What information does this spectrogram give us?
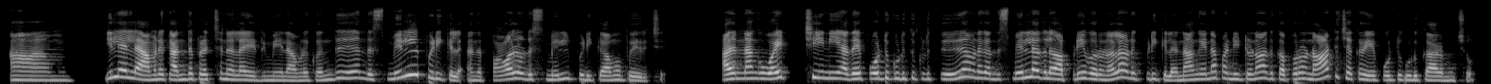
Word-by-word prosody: ஆம். 200 -1 -1 0.5
இல்ல, 350 - +3
இல்ல. 270 - +4
அவனுக்கு 230 +1 0
அந்த 230 +3 -1
பிரச்சனலாம் 230 -3 0
எதுமே 190 +1 -5
இல்ல. 185 -1 -2
அவனுக்கு 185 +1 -5
வந்து 235 +8 -3 0.2
அந்த 240 -4 -2
ஸ்மெல் 285 - +2 0.2
பிடிக்கல. 235 -10 -2
அந்த 190 -1 -4
பாலோட 240 +4 +1
ஸ்மெல் 220 +3 -3
பிடிக்காம 205 -1 -2
போய்ருச்சு. 175 -2 -5 0.6
அத 240 - +9 0.2
நாங்க 275 -1 +3
வைட் 285 +1 +4 0.2
சீனி 300 -4 0
அதே 255 +1 +5
போட்டு 265 +2 +2
குடுத்து, 270 0 -3
குடுத்து 245 -1 -4 0.2
அவனுக்கு 290 -5 -1
அந்த 240 0 -5
ஸ்மெல் 280 +6 +2
அதுல 285 -5 0
அப்டியே 250 +5 -3
வருனால 235 +6 +2
அவனுக்கு 265 -4 -4
பிடிக்கல. 220 -6 -3
நாங்க 220 +3 0
என்ன 295 +3 -1
பண்ணிட்டோனா 245 +1 0
அதுக்கு 245 -3 -1
அப்பறம் 250 +1 -1
நாட்டு 360 +1 +2
சர்க்கரய 235 -5 -1
போட்டு 200 +2 -4
குடுக்க 200 -1 -2
ஆரம்பிச்சோம். 185 -1 -6
240 Hz, 175 wpm, -24 LUFS, 210-270 Hz, 0.6 s, அத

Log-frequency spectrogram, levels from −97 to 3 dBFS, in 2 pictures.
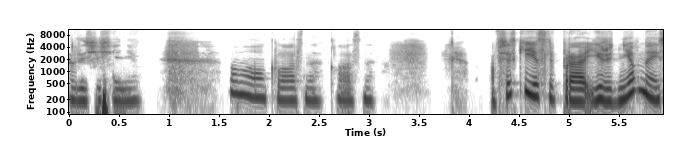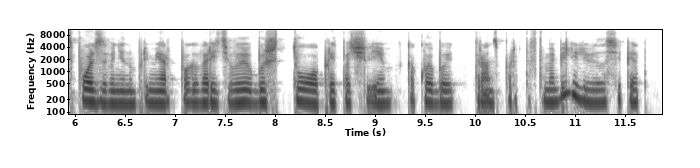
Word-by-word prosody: за 195 -2 -2
ощущениями. 190 0 0 0.9
О 260 -6 0
классно, 195 -2 -6
классно. 195 -1 -8 1.2
А - - 0
все-таки, 285 +3 +4
если 245 -2 +4
про 195 -3 +6
ежедневное 210 - +5
использование, 175 -4 +1
например, 165 0 -2
поговорить, 170 0 -3
вы 175 +1 0
бы 175 +1 -1
что 175 -1 -1
предпочли? 165 0 -2
Какой 175 -1 -4
бы 165 0 -4 0.2
транспорт- 195 +4 -6
автомобиль 190 +9 -3
или 205 -6 -1
велосипед? 175 0 -5
190 Hz, 115 wpm, -26 LUFS, 170-205 Hz, 1.2 s, про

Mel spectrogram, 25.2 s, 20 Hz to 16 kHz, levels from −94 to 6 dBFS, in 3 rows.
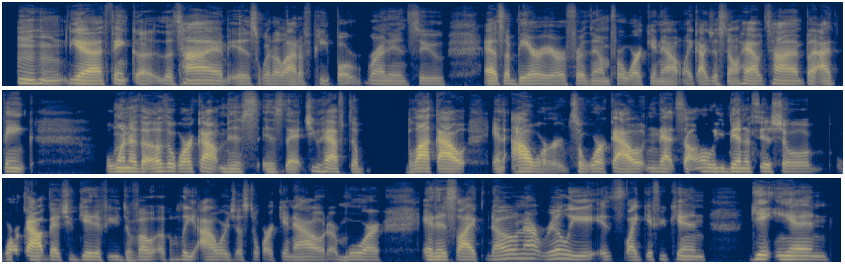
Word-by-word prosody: Mhm, 150 -5 -2
yeah, 140 -3 +7
I 135 - +2
think, 145 -1 -1
uh, - - -3
the 140 -2 -8
time 140 -1 +3
is 125 -1 -5
what 130 0 -10
a 125 - -4
lot 125 0 -1
of - - -12
people 70 +1 -9
run 135 -1 -4
into 125 -1 -9 0.4
as 130 +3 +2
a 135 - -1
barrier 130 -1 -2
for 130 +1 -6
them 125 -1 -7
for 135 +2 -8
working 125 0 -5
out, 120 0 -3
like, - - -9
I 115 +1 0
just 135 -1 -7
don't 120 -1 -3
have 125 +1 +1
time, 135 -3 +1
but 135 +1 0
I 130 - +2
think 150 -3 -2 0.7
one 150 +3 +3
of 145 - +3
the 145 - +4
other 160 +1 +3
workout 145 0 +4
myths 135 -1 -4
is 125 +2 -7
that 115 - -1
you 155 -3 -9
have 130 -4 +4
to 135 -3 -7 0.4
block 140 +1 +7
out 130 -1 +8 0.2
an - - -3
hour 140 -2 +4
to - - -1
workout, 135 -2 +3
and 145 -1 -8
that's 135 -1 +1
the - - +2
only 150 -2 -3
beneficial 140 -1 0 0.2
workout 145 0 +4
that 135 -1 -1
you 140 - -16
get 140 +2 -2
if 135 -3 -6
you 140 0 -10
devote 135 +2 -5
a - - -11
complete 140 0 -8
hour 135 +1 -1
just 125 +1 -7
to - - -12
working 135 -1 -9
out 130 +1 -2
or - - -10
more, 135 0 -5 0.4
and 145 -2 -1
it's 140 +1 -1
like, 135 -1 +2
"No, 160 +6 -2
not 190 -2 -2
really," 160 -1 -1
it's 140 -1 -8
like, 135 -2 -2
if 140 +1 -8
you 150 - -15
can 135 -1 -2 0.4
get 170 +3 +3
in 150 -2 -1
135 Hz, 195 wpm, -25 LUFS, 130-145 Hz, 0.7 s, out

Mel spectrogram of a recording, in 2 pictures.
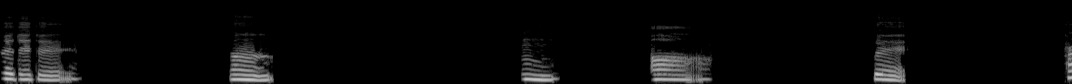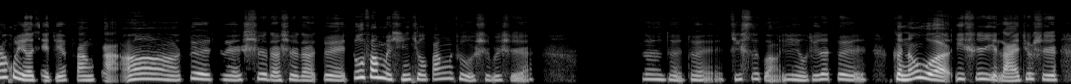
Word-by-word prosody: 对 255 -2 +2
对 230 -1 -2
对。 230 +4 -5 1.5
嗯。 215 -3 +2 2.5
嗯。 225 -1 0 0.9
啊。 225 0 -2 1.6
对。 210 -5 +1 1.6
他 320 +1 +4
会 330 -5 +3
有 205 -2 +6
解 185 -2 -4
决 190 +3 -1
方 200 -1 -1
法。 - - -3
啊， 235 -3 +2
对， 250 -3 +2
对， 210 -3 -4
是 245 +3 -2
的， 195 -2 0
是 205 +1 -2
的， 190 -2 -2
对， 205 -4 -1
多 315 +2 +4
方 330 0 +7
面 270 -6 +4
寻 220 0 -1
求 230 -2 -1
帮 250 +4 -4
助， 210 -8 -2
是 205 +1 -7
不 195 - -4
是？ 210 +2 -6 1.1
对 235 -1 -2
对 215 -2 -3
对， 210 +2 -5
集 230 - -4
思 250 +1 -6
广 - - -6
益。 220 -1 -1
我 190 - -1
觉 215 +2 -3
得 235 0 +1
对， 235 -1 -1 0.2
可 240 - +6
能 235 +8 +6
我 245 -9 +7
一 255 - -1
直 250 0 -1
以 - - +1
来 175 +1 +2
就 255 +6 -2
是， 215 -4 0
225 Hz, 145 characters per minute, -22 LUFS, 205-245 Hz, 2.5 s, 方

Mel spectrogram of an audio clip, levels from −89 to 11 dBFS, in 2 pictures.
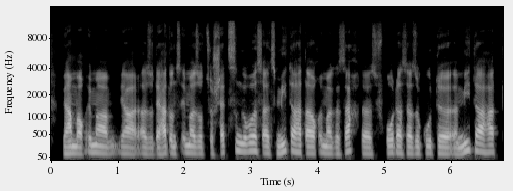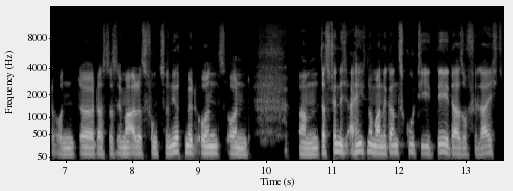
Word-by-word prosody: wir 115 - 0
haben 115 0 +6
auch 110 -2 +3
immer 125 -4 +3 0.2
ja, 115 -3 +2
also, 105 -2 -4
der 105 - +1
hat 120 +1 +4
uns 115 -2 -3
immer 125 -2 +1
so 115 0 -3
zu 110 - -11
schätzen 135 - -2
gewusst 150 +1 +2
als 120 0 0
Mieter, 140 +4 +2
hat 130 -2 0
er 120 - +7
auch 115 - +2
immer 115 -2 0
gesagt, 110 +8 -1
er 110 -1 +2
ist 105 - -7
froh, 125 +1 -2
dass 120 -3 +1
er 115 -1 +3
so 115 +1 -4
gute, 115 -1 +1
äh, 105 - -1
Mieter 145 +2 +2
hat 135 +1 0
und, 105 0 -7
äh, 110 -2 +2
dass 105 -4 -4
das - - -9
immer 110 0 +1
alles 110 -1 -1
funktioniert 120 +6 -2
mit 125 -2 +1
uns. 120 0 0
Und, 105 -3 -1 0.7
ähm, 100 -1 -1
das 120 - 0
finde 145 -3 +2
ich 130 - -12
eigentlich 140 +1 0
noch 145 - 0
mal 120 -2 +3
'ne 120 +1 -2
ganz 130 -1 -2
gute 135 -4 -8
Idee, 120 +4 -1
da 110 -1 +2
so 105 0 -9
vielleicht 115 +3 -5
115 Hz, 245 wpm, -23 LUFS, 110-130 Hz, 0.7 s, er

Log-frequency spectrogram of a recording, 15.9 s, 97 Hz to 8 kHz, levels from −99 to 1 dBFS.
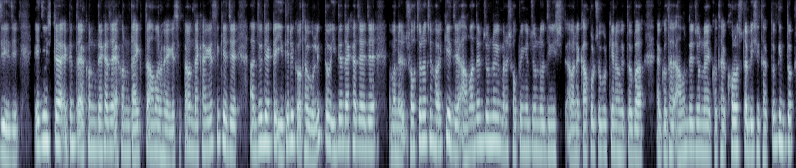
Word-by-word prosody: জি, 150 - +6 0.2
জি। 130 - -1 0.4
এই 170 - +4
জিনিসটা 190 -1 +4 0.2
কিন্তু 185 -1 -1
এখন 175 - -2
দেখা 165 +2 +3
যায়, 165 - +4
এখন 160 -1 -4
দায়িত্ব 140 +1 0
আমার 150 -1 0
হয়ে 135 -1 +1
গেছে। 130 - -4
কারণ 170 - 0
দেখা 150 +2 -1
গেছে 175 +3 -2
কি 190 - +6
যে, 150 - +5 0.3
আ - - -3
যদি 185 +1 +4
একটা 180 0 +1
ঈদেরই 180 +5 +2
কথা 165 - +1
বলি। 140 +9 0
তো - - +1 0.2
ঈদে 170 +1 0
দেখা 170 +1 +2
যায় 165 -1 +4
যে, 165 - +4 0.4
মানে 145 -1 0 0.2
সচরাচর 195 +4 +2
হয় 170 0 +2
কি 210 - +4
যে, 155 - +2 0.2
আমাদের 165 +5 -1
জন্যই 185 0 +2
মানে 160 0 -3
শপিং 155 +1 -4
এর 155 - -7
জন্য 155 0 -3 0.2
জিনিস 150 0 -3
কা - - -12
মানে 135 0 -1
কাপড়-চোপড় 150 +1 -2
কেনা 150 -2 -1
হইতো 140 0 -4
বা 140 - +6 0.4
এক - - -2
কথায় 150 +1 -1
আমাদের 155 +2 -1
জন্য 155 -1 -1
এক - - -11
কথায় 150 +1 -3
খরচটা 160 -1 +4
বেশি 150 +1 0
থাকতো। 140 +3 -6
কিন্তু 180 -2 +1
160 Hz, 215 wpm, -22 LUFS, 150-175 Hz, 0.4 s, জি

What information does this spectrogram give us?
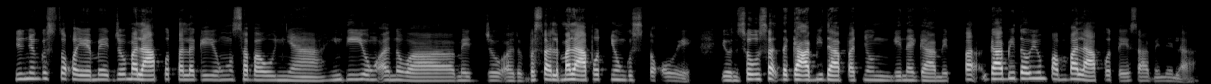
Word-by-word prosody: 'yun 250 +2 -5
'yung 260 - -10
gusto 270 -1 -4
ko, - - -1
eh, 215 -1 -1
medyo 225 +1 -5
malapot 225 -1 +4
talaga 215 -1 -3
'yung 210 0 -9
sabaw 210 -2 -2
niya 180 -3 -6
hindi 220 +4 -7
'yung 220 -1 -6
ano, 205 -1 -5
ah, 175 0 -2
medyo 180 0 -10
ano, 175 -1 -9
basta 205 +4 +1
malapot 230 0 +6
'yung 215 -1 -6
gusto 200 -1 -10
ko, 175 0 -11
eh, 140 - -13 0.3
'yun 190 -1 -5
so 240 +5 0 0.3
gabi 220 0 +7
dapat 205 -2 +3
'yung 200 -2 -9
ginagamit, 185 -3 -5
pa 230 -1 0
gabi 260 +2 +5
daw 270 - +4
'yung 280 - -2
pampalapot, 220 -4 +1
eh, 170 - -10
sabi 175 -3 -10
nila. 160 0 -15
210 Hz, 185 wpm, -21 LUFS, 185-225 Hz, 0.3 s, gabi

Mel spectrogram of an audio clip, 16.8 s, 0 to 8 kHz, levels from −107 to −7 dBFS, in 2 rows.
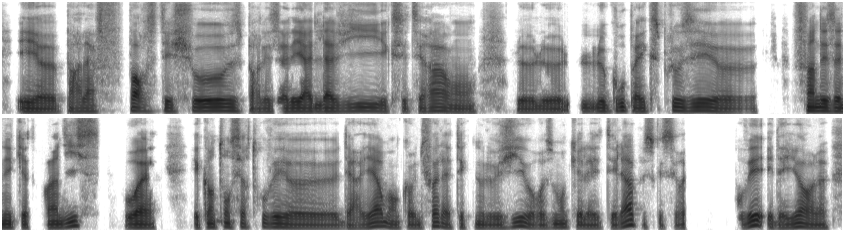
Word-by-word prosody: et, 80 -1 +3
heu, 75 -1 +2
par 75 +3 -4
la 80 -1 -1
force 85 -1 0
des 90 - 0
choses, 95 +2 +3
par 75 - -5
les 75 0 -4
aléas 80 +1 +4
de 80 - -2
la 85 -1 +4
vie 90 +1 -1
et 75 - -6
cetera, 90 +3 -1
on 75 -3 -3 0.4
le 70 -1 -1
le 75 0 -1
le 85 0 -1
groupe 90 +3 -3
a 80 - +3
explosé, 95 +3 +1
heu, 75 -3 -2 0.4
fin 95 - +3
des 90 -2 +4
années 85 -1 +3
90, 80 +10 0 0.2
ouais 80 -1 +5 0.5
et - - 0
quand - - -1
on - - +2
s'est - - +1
retrouvés, 90 -2 -1
heu, 75 -2 -1
derrière, 75 +10 +1
ben, 90 - -1
encore 75 0 -3
une 70 - -5
fois, 110 - 0
la 85 -7 -1
technologie, 75 +8 -3
heureusement 75 0 -2
qu'elle 70 -2 -3
a 70 - -1
été 70 0 -5
là, - - +4
parce - - -1
que - - -10
c'est - - -2
vrai - - -4 0.5
trouvé - - +3
et - - -1
d'ailleurs, 80 +6 +1
heu, 75 0 -2
80 Hz, 195 wpm, -25 LUFS, 75-90 Hz, 0.5 s, ouais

